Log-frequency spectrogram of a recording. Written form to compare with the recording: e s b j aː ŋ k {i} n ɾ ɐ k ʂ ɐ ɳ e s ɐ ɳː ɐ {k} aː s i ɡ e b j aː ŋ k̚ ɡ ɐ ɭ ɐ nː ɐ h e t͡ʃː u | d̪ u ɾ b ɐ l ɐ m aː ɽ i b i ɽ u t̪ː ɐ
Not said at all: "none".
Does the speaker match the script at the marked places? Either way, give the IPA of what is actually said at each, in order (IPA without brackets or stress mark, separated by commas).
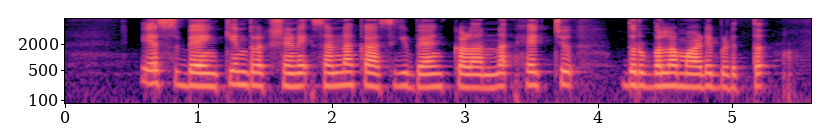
i, k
